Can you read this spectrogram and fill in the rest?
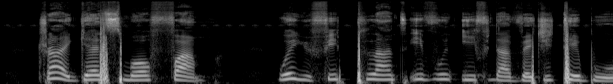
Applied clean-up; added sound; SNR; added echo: none; none; none; none.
